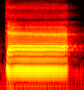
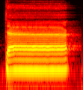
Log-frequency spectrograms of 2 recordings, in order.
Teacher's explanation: তা হরফটি বারিক হরফ এবং এক আলিফ টেনে পড়তে হবে।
